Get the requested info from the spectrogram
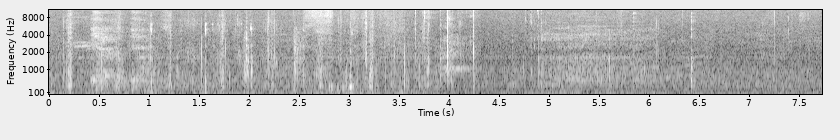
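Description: Close-miked chewing of instant noodles, wet and full of sharp crackly clicks. About halfway through it gives way to a fork scraping and stirring through noodles on a ceramic plate.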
